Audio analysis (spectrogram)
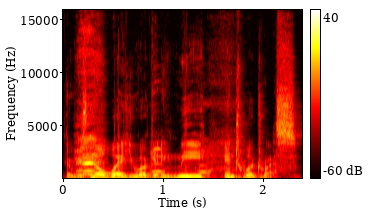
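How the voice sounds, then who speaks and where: A male actor voices a gruff warrior god in a fantasy audio drama. His pitch sits deep, and he speaks bluntly, with the wounded pride of a hot-headed fighter. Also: fast talker, slight background noise. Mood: grudging. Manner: blunt, indignant. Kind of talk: audio roleplay acting.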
